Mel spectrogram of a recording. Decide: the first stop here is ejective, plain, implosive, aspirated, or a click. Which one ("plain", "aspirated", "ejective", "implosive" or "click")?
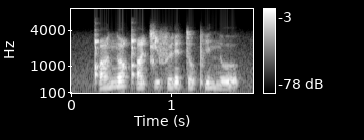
ejective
